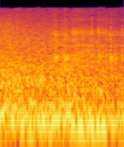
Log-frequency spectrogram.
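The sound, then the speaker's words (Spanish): A loud, booming crash of a home antenna being wrecked, a dense rumbling roar with heavy low end that fills the whole brief moment, harsh, with no voices. “destrozando tu antena suena así.”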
